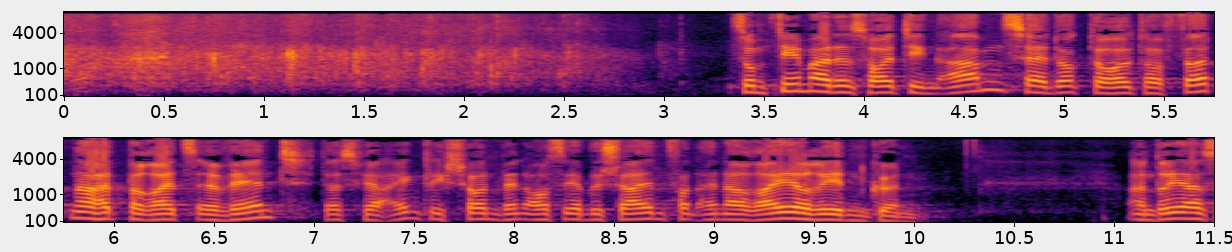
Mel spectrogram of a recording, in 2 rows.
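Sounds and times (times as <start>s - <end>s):
audience applause: 0.0s - 3.1s
speech: 3.4s - 10.2s, 11.1s - 11.4s.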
